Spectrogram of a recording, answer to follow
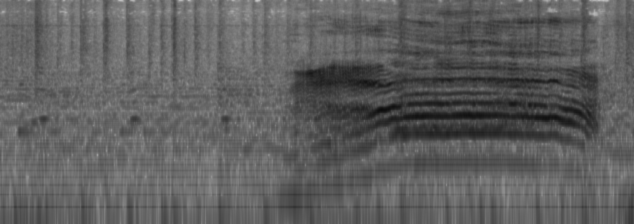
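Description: Background music. In the second half a single long cry starts low, rises over about a second, and is held at one pitch for about two seconds before dropping off.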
